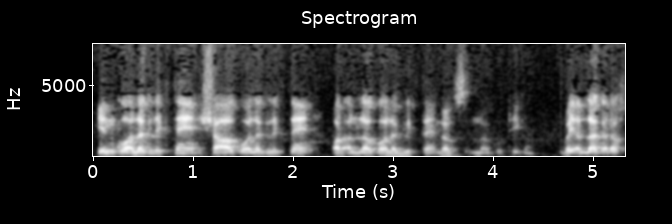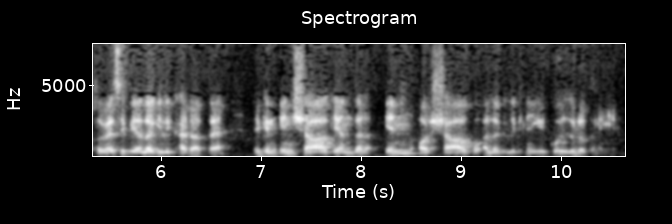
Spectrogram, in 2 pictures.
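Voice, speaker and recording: A man teaching an online class, explaining slowly and checking in with his students again and again. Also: fairly high pitch, gravelly, lo-fi sound. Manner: slow explanatory, keeps asking "ٹھیک ہے نا".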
